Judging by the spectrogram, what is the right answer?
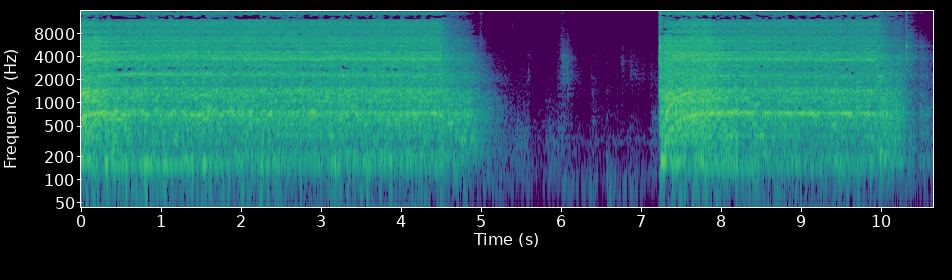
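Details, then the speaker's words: Walk-behind brush cutter engine after being sunk in a pond, oil changed and water drained, spark plug out: two bursts of quick, even whirring while cranking, no knocks or binding; turns freely. "moment of truth sounded good turning it over so I don't think we bent anything when it sucked"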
